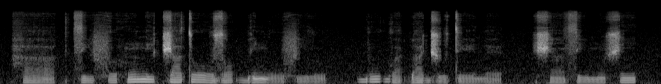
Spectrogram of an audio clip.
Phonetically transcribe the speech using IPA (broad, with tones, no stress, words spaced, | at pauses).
haː˨ | t͡si˨ fʊ˨hũ˦ni˦ t͡ʃa˦toː˦˨zɔ˦ ɡ͡bɪ˦ɲoː˨ fi˨lʊ˨ | ɡ͡buː˦ɡʷa˨ ɡ͡ba˦d͡ʒu˨ teː˨nɛ˨ | ʃã˨si˨mũ˨ ʃĩ˦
